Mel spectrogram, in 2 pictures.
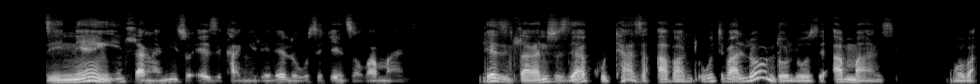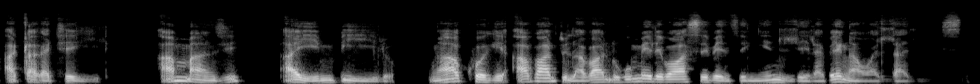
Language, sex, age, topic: North Ndebele, male, 25-35, health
